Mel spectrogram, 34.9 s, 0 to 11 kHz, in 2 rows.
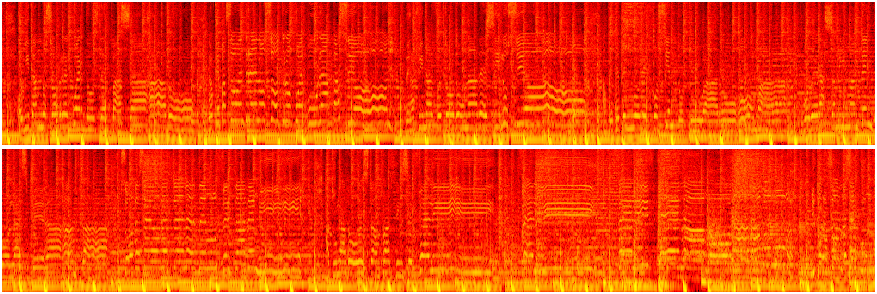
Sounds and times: Music: 0:00.0 - 0:34.9.

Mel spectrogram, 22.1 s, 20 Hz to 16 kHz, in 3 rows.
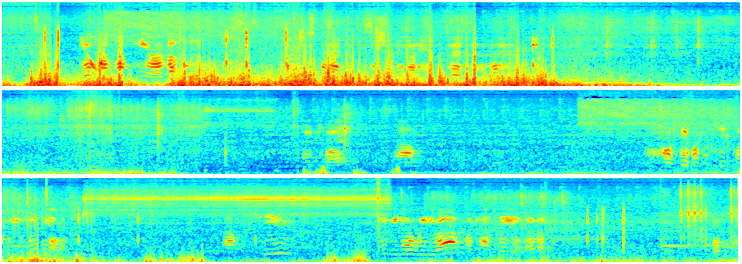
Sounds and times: Speech: 0:00.8 - 0:02.0, 0:03.0 - 0:05.1, 0:10.4 - 0:11.6, 0:13.8 - 0:15.5, 0:17.0 - 0:17.7, 0:18.5 - 0:20.3, 0:21.8 - 0:22.1.

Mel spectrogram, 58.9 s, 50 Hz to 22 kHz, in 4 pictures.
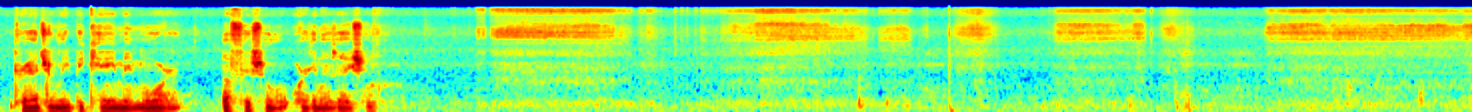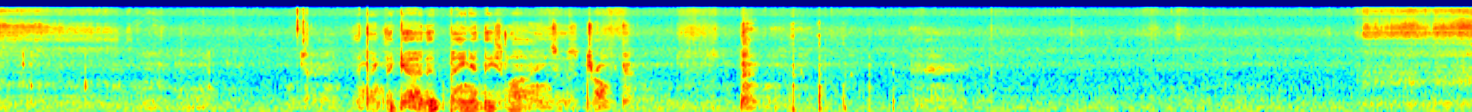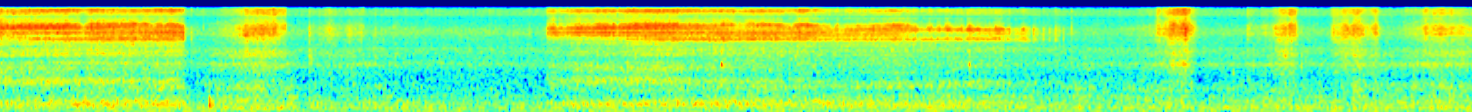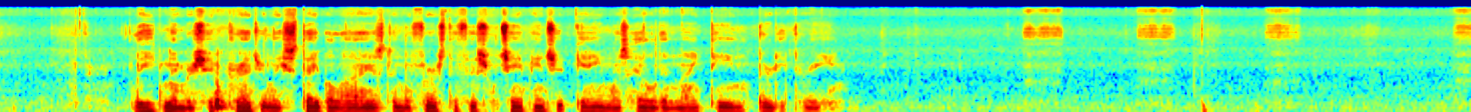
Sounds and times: Inside, small room: 0:00.0 - 0:58.8
Speech: 0:00.1 - 0:03.9, 0:18.2 - 0:21.1, 0:45.4 - 0:52.6
Writing: 0:04.8 - 0:11.9, 0:12.6 - 0:16.1, 0:28.3 - 0:32.3, 0:34.9 - 0:40.1, 0:41.0 - 0:41.4, 0:42.0 - 0:44.9, 0:54.4 - 0:54.8, 0:55.5 - 0:57.9.

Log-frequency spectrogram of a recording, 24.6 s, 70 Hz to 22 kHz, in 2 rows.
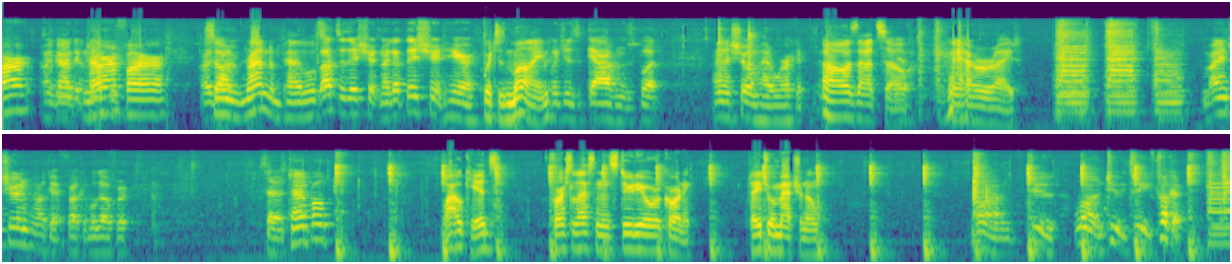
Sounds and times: Speech: 0:00.0 - 0:10.2, 0:12.0 - 0:13.6, 0:14.9 - 0:15.7, 0:16.7 - 0:19.2, 0:19.8 - 0:20.6, 0:22.0 - 0:24.2
Music: 0:10.5 - 0:11.9, 0:15.6 - 0:24.5.

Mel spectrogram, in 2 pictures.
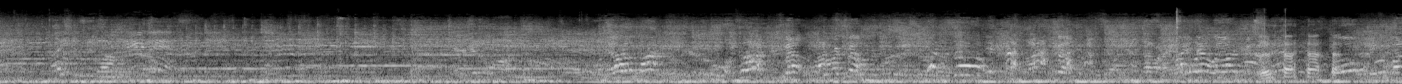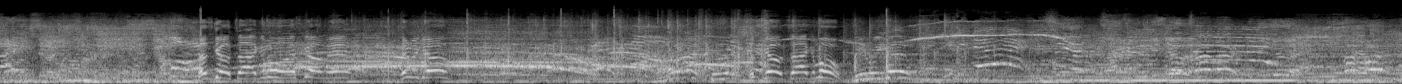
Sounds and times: Music: 0:00.0 - 0:28.0.

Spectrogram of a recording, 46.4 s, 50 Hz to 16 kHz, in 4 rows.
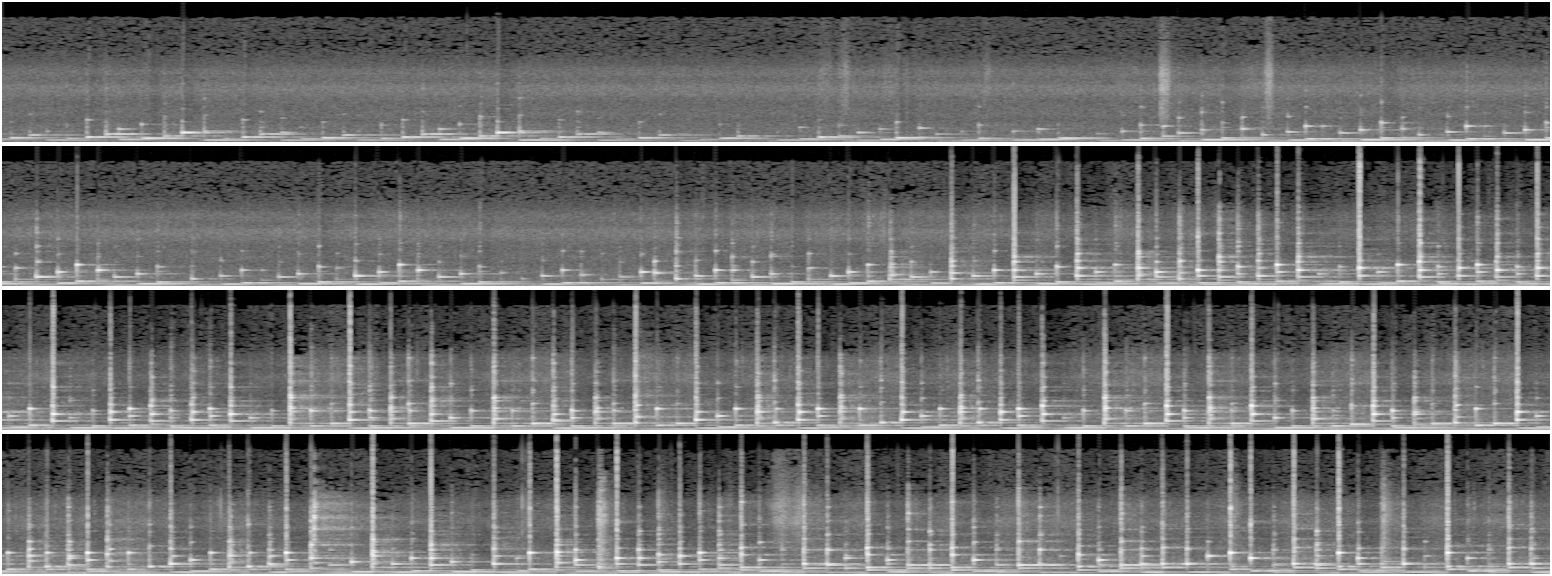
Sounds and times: Glockenspiel: 0:00.0 - 0:46.4
Marimba, xylophone: 0:00.0 - 0:46.4.

